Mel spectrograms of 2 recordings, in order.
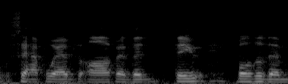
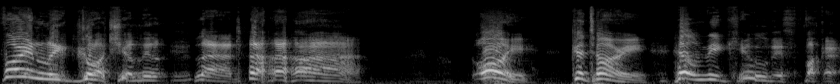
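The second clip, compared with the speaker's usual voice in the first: very loud, swooping fantasy dwarf voice; 7 semitones higher, 14 dB louder than usual. Voicing a dwarf who slams down on a spider: dwarf voice. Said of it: "the dwarf with a glowing axe smiling".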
